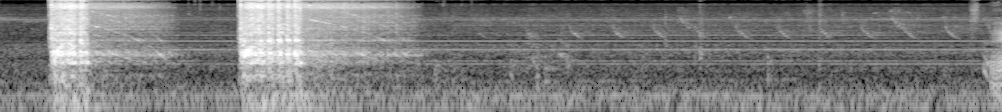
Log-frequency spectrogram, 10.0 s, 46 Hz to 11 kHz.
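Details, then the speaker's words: 1999 Toyota Land Cruiser 100 Series crank-no-start, cranked with the fuel filter's engine-side line disconnected to check fuel delivery: two short cranking bursts, starter spins but engine never catches; fuel found to be arriving. "this is the fuel filter disconnected the line that goes to the engine I'll just watch it as I crank it"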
